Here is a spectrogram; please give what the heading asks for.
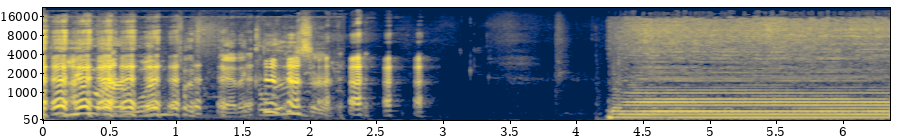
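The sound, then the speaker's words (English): A deep foghorn blast starts abruptly after a stretch of people talking and a short pause, then holds loud and steady until the end. “That's what the foghorn sounds is for.”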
